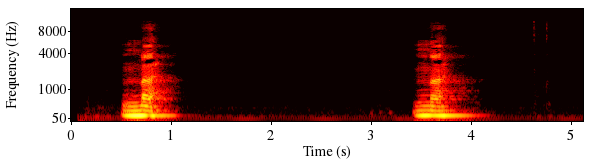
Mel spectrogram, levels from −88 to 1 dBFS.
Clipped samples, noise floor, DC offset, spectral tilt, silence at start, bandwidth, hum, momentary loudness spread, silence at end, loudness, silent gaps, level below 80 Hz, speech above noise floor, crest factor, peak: under 0.1%; -76 dBFS; under 0.1%; -7.5 dB/octave; 0.5 s; 9.2 kHz; none; 19 LU; 1.1 s; -25 LUFS; none; -62 dBFS; 54 dB; 20 dB; -10 dBFS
